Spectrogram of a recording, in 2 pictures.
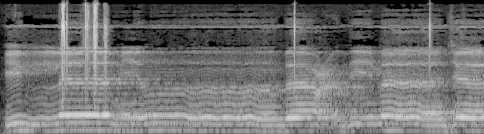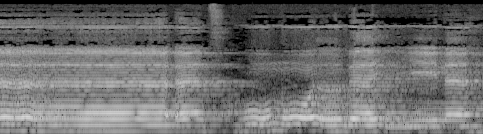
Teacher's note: Ja'itu mad wajib muttasil eh. Mad wajib muttasil 4 ataupun 5 harakat.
